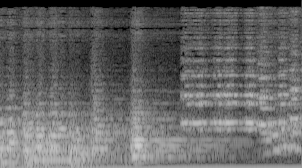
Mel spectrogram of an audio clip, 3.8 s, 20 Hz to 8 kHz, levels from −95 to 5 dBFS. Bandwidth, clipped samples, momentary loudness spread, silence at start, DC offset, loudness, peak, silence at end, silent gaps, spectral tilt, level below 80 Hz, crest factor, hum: 7.4 kHz; under 0.1%; 6 LU; 0 s; 2%; -24 LUFS; -6 dBFS; 0 s; none; -5.5 dB/octave; -42 dBFS; 16 dB; none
